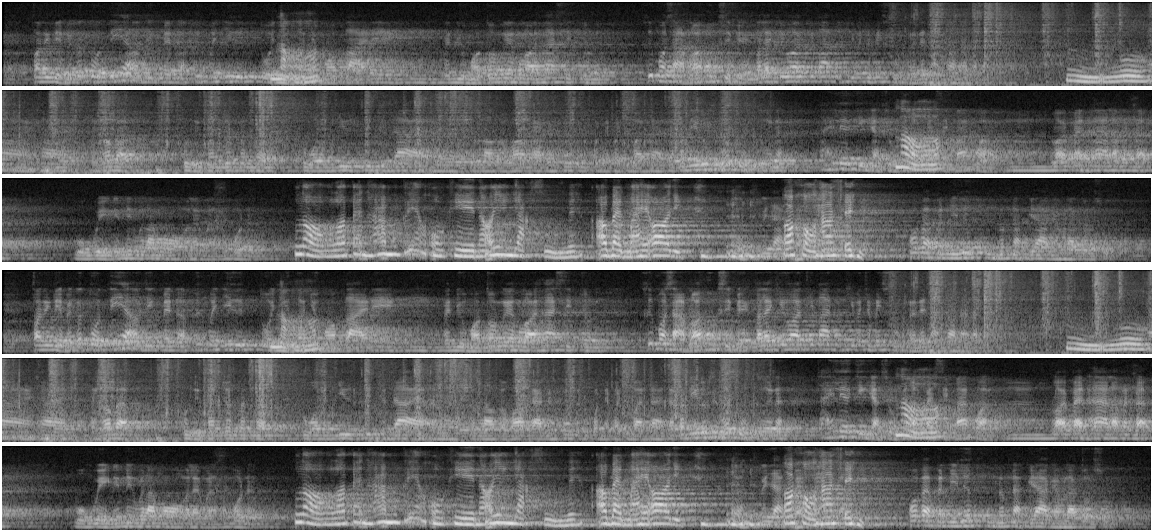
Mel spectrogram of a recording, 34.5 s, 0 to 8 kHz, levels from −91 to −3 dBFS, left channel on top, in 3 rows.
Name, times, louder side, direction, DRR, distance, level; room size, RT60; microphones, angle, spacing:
voice 1, 0.3-6.0 6.4-9.8 11.4-12.8 13.3-14.2 14.5-23.0 23.7-25.5 29.1-29.2 30.3-31.4 32.1-34.1, right 2 dB, 50° right, 2 dB, 3.0 m, -27 dB
voice 2, 2.7-3.2 10.6-11.5 20.4-20.9 25.9-31.6, equal, 5° left, 3 dB, 0.5 m, -19 dB
sound 1, 8.9-19.2, right 5 dB, 30° right, 0.9 m, -33 dB
25.0 x 20.0 x 9.3 m, 2.6 s
head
